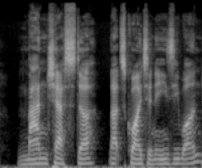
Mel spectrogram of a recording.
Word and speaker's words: Manchester: really common places like Manchester that's quite an easy one just make sure if you're going for an RP accent you don't pronounce the r at the end Manchester we don't pronounce it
